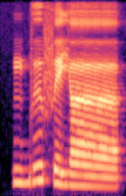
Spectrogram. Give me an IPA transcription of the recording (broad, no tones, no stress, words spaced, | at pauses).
mbɨ fejɐː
